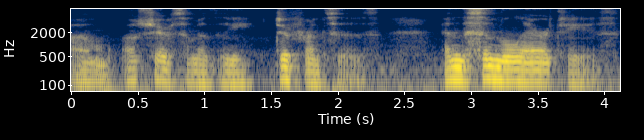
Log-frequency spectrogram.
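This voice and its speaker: Audible room echo surrounds a woman who keeps a moderate pace. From Germany. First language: German. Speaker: vlogger. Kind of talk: casual monologue. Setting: outdoors in the dark.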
